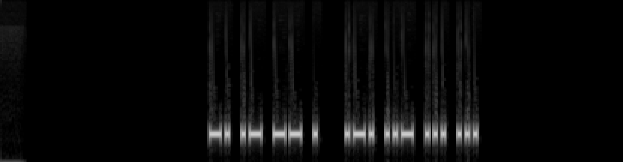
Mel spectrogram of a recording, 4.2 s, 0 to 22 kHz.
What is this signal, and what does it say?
Morse code, heard as a keyed tone, about 41 wpm, 700 Hz. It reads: NAME RUSS
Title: K1USN SST QSO Practice 45wpm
